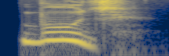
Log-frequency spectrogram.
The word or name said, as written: बूझ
